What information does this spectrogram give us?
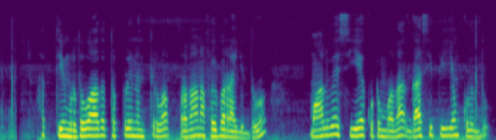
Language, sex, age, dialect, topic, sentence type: Kannada, male, 18-24, Central, agriculture, statement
